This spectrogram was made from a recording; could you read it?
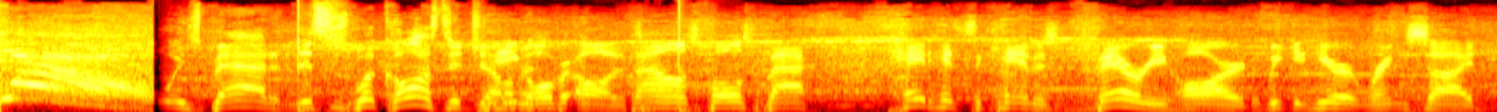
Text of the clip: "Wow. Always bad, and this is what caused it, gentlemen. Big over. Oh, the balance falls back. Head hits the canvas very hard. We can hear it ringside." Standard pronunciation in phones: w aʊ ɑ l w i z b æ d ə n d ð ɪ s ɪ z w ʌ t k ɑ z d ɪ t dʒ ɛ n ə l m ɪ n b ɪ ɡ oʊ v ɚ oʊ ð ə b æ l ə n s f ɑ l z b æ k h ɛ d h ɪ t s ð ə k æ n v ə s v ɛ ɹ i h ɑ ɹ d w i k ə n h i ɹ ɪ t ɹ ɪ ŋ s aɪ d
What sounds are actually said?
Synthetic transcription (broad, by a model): w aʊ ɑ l w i z b æ d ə n ð ɪ s ɪ z w ʌ t k ɑ z d ɪ t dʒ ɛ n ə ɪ v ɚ oʊ ð ə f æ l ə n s f ɑ l z b æ k h ɛ d h ɪ t s ð ə k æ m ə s v ɛ ɹ i h ɑ ɹ d w i k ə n h i ɹ ɪ t ɹ ɪ ŋ s aɪ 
